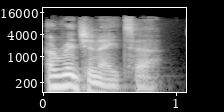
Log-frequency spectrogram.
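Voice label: "originator", British English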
